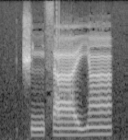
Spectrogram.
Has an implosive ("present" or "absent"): absent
